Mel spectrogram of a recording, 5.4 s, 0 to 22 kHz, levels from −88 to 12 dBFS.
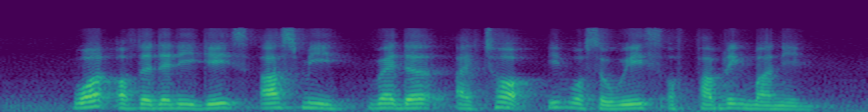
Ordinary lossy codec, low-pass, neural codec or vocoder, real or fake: none; none; codec, 16 kHz, 0.3 kbps, FocalCodec; fake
